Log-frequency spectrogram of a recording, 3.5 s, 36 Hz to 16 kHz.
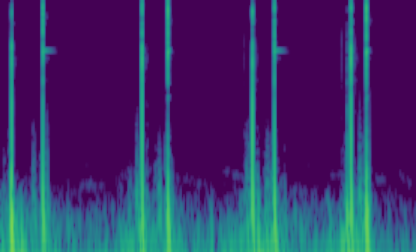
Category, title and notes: Sound effects > Objects / House appliances
Olight I3T2 Button click
Subject : Clicking the button of a Olight I3T mk2 (single AAA battery pen light) Date YMD : 2025 06 08 Location : Albi 81000 Tarn Occitanie France. Indoors Hardware : Tascam FR-AV2, Rode NT5. Weather : Night time Processing : Trimmed in Audacity.
I3T2, click, FR-AV2, Mono, 2025, Single-mic-mono, pen-light, Olight, NT5, switch, pocket-light, Button, Flash-light, clicking, Rode, light, Tascam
